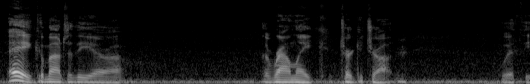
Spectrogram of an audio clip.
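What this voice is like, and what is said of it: Weak radio DJ voice. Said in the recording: “That's a really lame radio voice attempt”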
